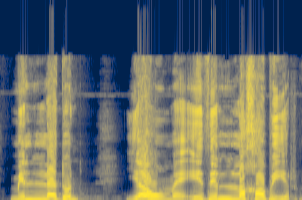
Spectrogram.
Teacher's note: فما بعملش غنة، هو إدغام بدون غنة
